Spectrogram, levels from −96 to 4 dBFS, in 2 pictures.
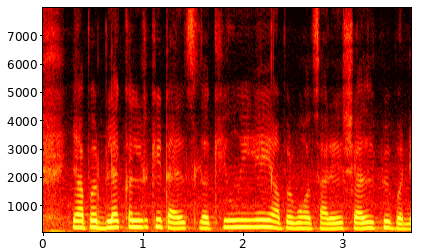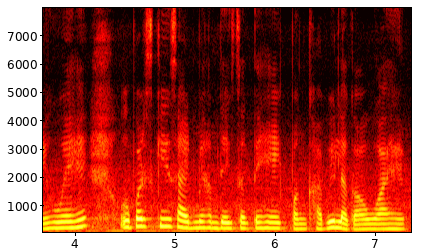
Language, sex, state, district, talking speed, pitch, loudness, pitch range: Hindi, female, Bihar, Lakhisarai, 260 wpm, 210 Hz, -16 LUFS, 195-235 Hz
